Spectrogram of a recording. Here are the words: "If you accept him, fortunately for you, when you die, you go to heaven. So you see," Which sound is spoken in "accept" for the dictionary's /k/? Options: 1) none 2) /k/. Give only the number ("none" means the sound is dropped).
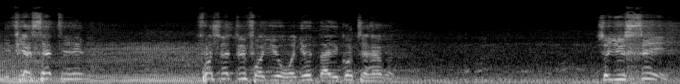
1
